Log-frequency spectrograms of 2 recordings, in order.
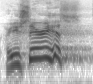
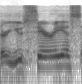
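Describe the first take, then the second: First: High, loud, incredulous question; playing Joy's astonished reaction for the crowd; amazed disbelief. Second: Said in the usual way. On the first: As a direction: throw it up high in wide-eyed wonder. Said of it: "He's in love with you".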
